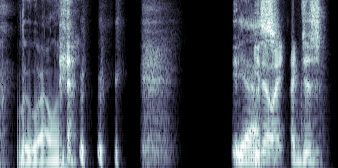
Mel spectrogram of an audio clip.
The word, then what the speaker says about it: Llewellyn: Llewellyn. Llewellyn. Yeah. Sounds like a girl's name. Llewellyn.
